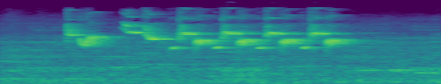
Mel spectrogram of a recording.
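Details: European goldfinch in song: a burst of rapid, tinkling twittered notes with quick buzzy trills, lasting about a second and a half.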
